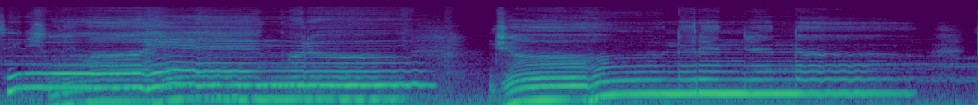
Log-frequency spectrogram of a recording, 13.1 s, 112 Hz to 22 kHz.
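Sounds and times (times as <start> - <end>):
man humming in long tones: 0.0 - 6.0, 6.6 - 13.0.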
